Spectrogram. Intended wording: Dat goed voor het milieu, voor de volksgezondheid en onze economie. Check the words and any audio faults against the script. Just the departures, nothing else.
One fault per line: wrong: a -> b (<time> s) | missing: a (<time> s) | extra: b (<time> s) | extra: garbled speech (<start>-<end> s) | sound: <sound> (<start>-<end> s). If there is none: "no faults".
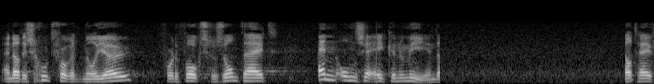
extra: is (0.2 s)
